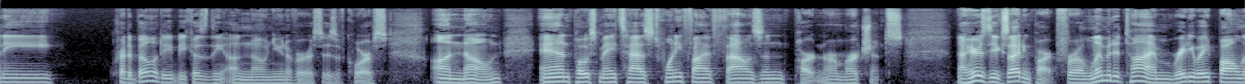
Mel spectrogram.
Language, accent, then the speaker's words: English; United States; As an American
